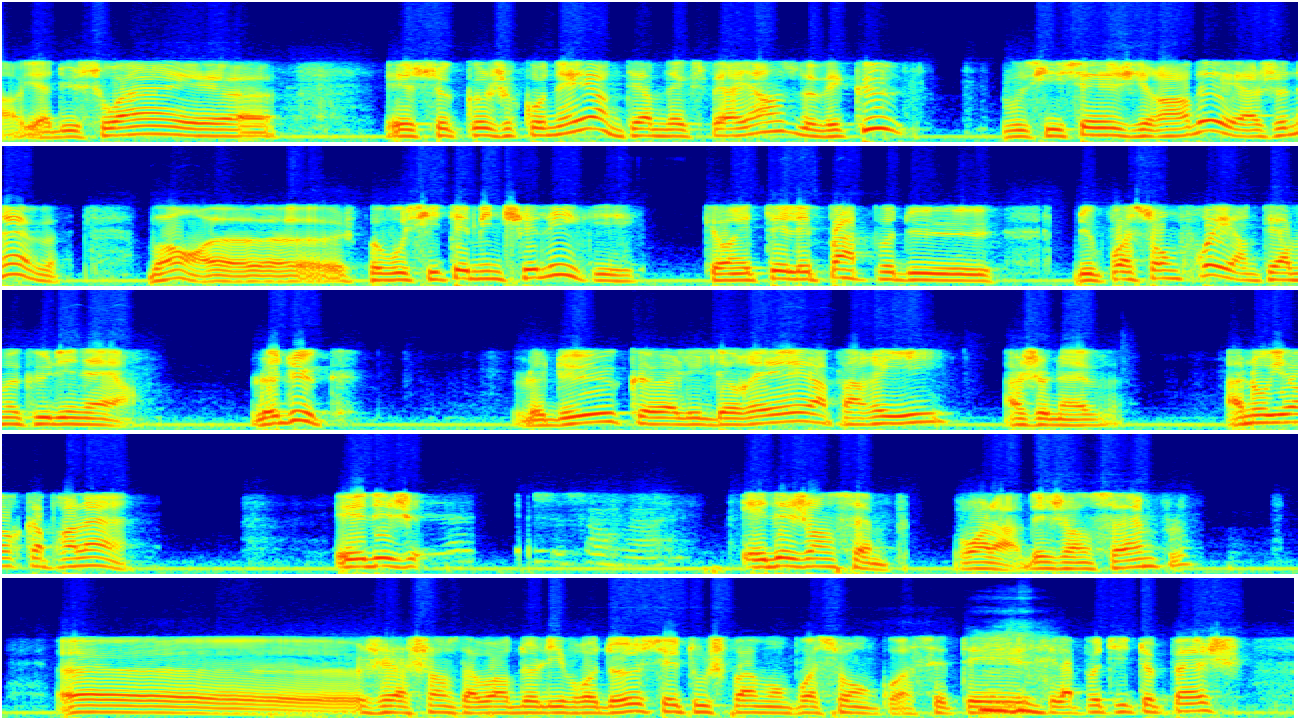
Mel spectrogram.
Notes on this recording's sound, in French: En direct et par téléphone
